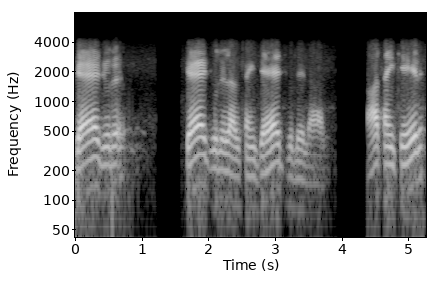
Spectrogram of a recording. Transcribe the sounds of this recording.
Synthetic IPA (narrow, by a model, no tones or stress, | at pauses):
d͡ʒɛːd͡ʒʱule | d͡ʒɛːd͡ʒʱulelaːlsãĩːd͡ʒɛːd͡ʒʱulela̰ːl | ɦaːsãːĩːkeːɾ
